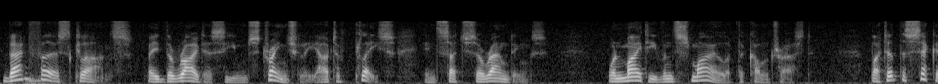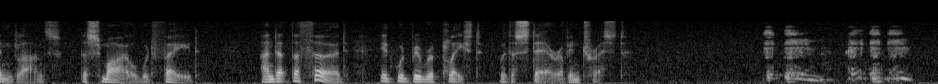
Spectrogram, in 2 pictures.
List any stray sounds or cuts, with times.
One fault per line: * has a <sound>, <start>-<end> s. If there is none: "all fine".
* has a throat clearing, 17.0-18.6 s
